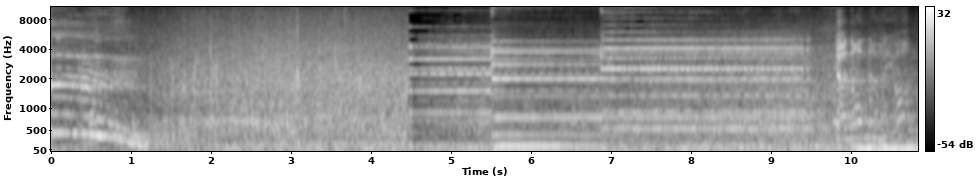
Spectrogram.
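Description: A pitched, voice-like sound falls away in the first second, then the noise of a crowd in a large hall. About halfway through, an abrupt cut brings in music of long held chords over loudspeakers, changing twice.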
